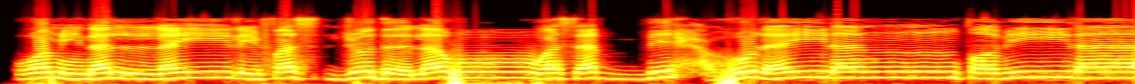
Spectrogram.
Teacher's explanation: فاسجد دال پر قلقلہ ہوگا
